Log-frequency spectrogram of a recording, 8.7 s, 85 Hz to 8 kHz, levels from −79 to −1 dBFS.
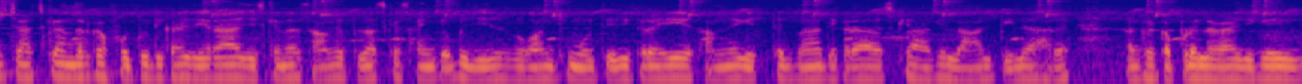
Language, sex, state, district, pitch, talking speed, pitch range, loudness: Hindi, male, Jharkhand, Jamtara, 115 Hz, 295 wpm, 110-120 Hz, -34 LUFS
